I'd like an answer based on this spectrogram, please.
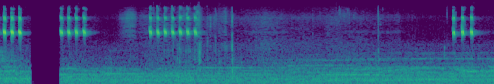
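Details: Cricket master recording for training birds: brief high pulsed chirps early on, a longer six-pulse burst near two seconds, then a quiet stretch with faint clicks before a final short chirp.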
